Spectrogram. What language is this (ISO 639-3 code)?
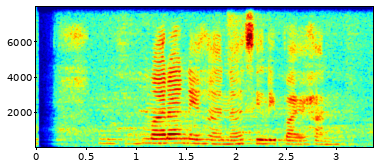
sun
